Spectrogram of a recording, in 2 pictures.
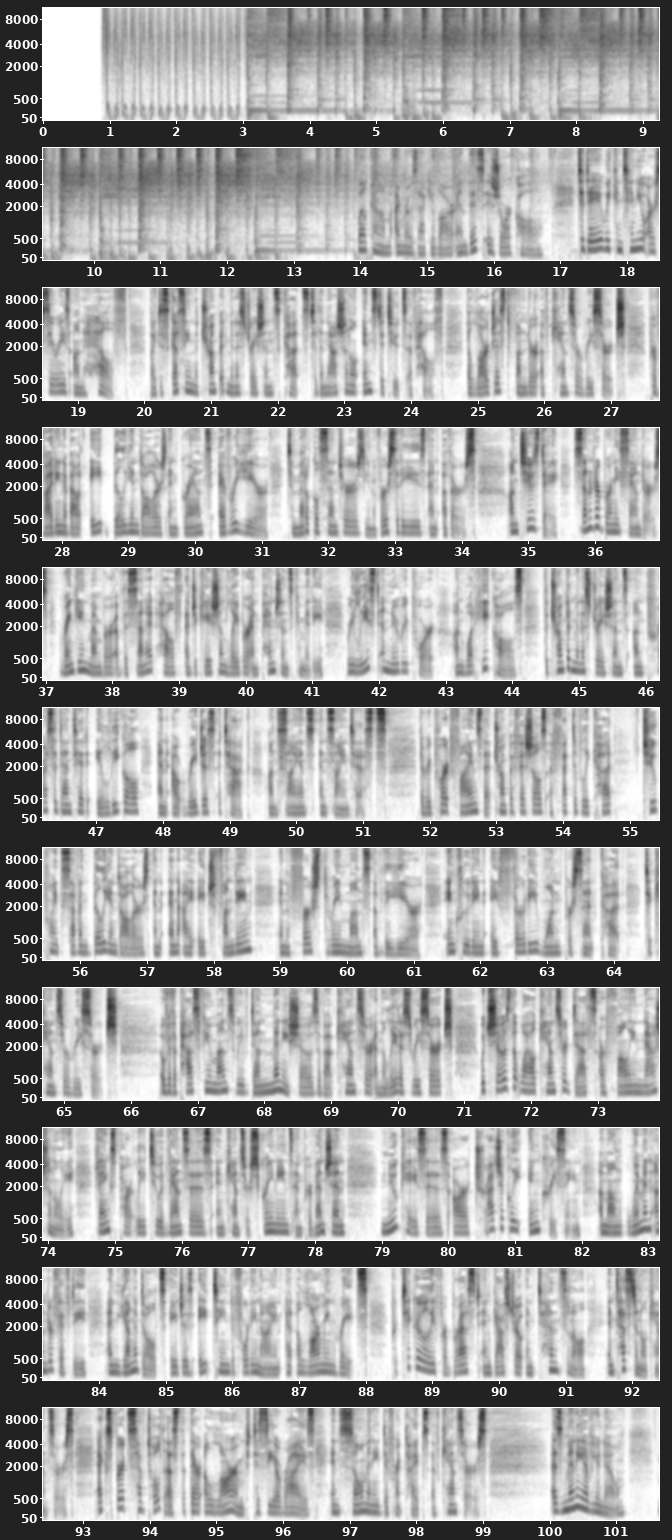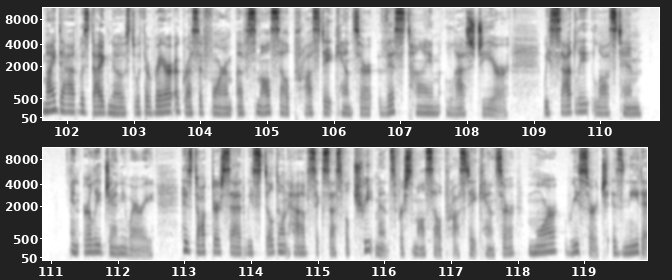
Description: KALW's call-in show: Politics and culture, dialogue and debate.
